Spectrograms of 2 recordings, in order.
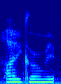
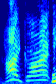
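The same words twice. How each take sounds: First: It is said at moderate volume. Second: It is said very loudly.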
